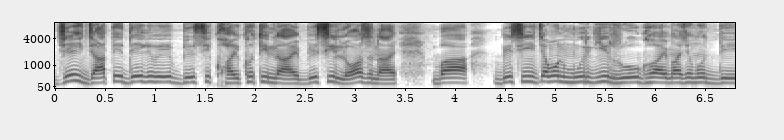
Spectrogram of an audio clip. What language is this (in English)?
Bangla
